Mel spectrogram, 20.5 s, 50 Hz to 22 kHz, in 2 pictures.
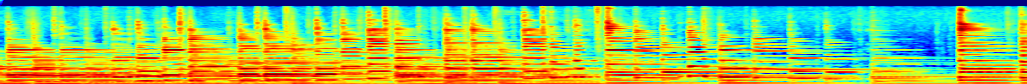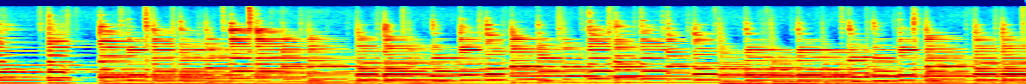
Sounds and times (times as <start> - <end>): Acoustic guitar: 0.0 - 20.5
Strum: 0.0 - 20.5.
